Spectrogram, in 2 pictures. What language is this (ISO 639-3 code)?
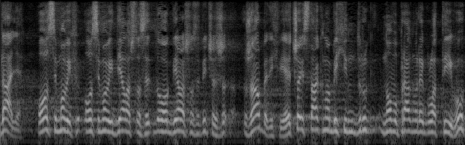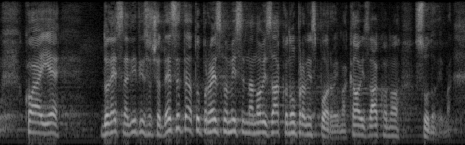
hrv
